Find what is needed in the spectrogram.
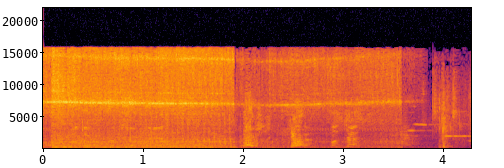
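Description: A dense wash of noise for about two seconds, then a dog barking several times in short, sharp barks.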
